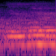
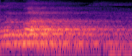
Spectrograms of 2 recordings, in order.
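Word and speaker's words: Guldberg: Okay, तो ये जो साइंटिस्ट है वो मैं आपको बता दूंगा, गुलबर्ग है, डी साइलेंट है मतलब गुलबर्ग, और दूसरा है वागे, ऐसा नेम है उसका, गुलबर्ग एंड वागे, ऐसा कुछ नेम मेंशन किया हुआ है।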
